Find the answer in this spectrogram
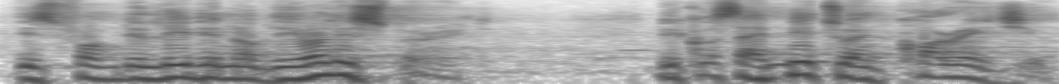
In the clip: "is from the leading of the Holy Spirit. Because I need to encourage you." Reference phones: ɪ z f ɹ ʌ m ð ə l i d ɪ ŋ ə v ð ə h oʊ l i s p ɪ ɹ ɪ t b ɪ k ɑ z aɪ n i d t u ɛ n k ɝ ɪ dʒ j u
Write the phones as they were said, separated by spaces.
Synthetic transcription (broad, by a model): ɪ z f ɹ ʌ m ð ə l i d ɪ ŋ ə v ð ə h oʊ l i s p ɪ ɹ ɪ t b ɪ k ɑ s aɪ n i d t u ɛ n k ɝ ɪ dʒ j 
